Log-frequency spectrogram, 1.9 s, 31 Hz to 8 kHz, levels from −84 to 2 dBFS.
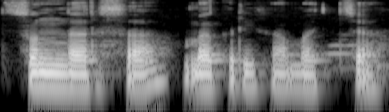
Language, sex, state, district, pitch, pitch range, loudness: Hindi, male, Bihar, Lakhisarai, 105 Hz, 105-110 Hz, -20 LUFS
